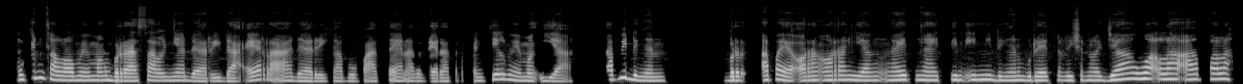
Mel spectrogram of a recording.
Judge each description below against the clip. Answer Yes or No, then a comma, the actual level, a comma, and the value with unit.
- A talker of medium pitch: No, high, 195 Hz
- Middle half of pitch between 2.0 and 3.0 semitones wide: No, average, 3.8 semitones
